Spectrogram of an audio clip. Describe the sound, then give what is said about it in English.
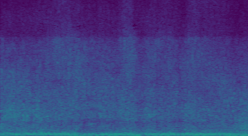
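Blaze rifle sound effect from a tabletop role-playing game, a loud, dense roaring rush of fiery noise that holds steady for about three seconds without a break. “Give me that Gulch gun sound effect. Oh, dude, it's a blaze rifle now, Bo. Oh! It sounds like this.”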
